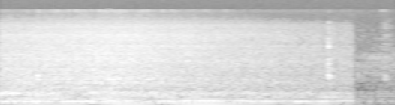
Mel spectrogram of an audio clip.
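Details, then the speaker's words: Electric wood planer running: coarse, uneven low drone with excessive rough vibration before switching off. "kita dengar suaranya seperti apa sangat terlihat jelas sekali suaranya sangat kasar dan getarannya berlebihan"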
